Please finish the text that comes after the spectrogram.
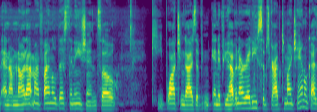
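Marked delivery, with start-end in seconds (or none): none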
